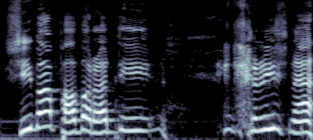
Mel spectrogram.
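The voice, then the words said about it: Put-on Indian accent. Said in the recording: “read all the gods again in an Indian accent”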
